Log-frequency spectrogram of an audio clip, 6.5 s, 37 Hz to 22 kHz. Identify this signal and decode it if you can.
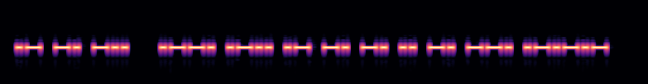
Morse code, heard as a keyed tone, about 25 wpm, 600 Hz. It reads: AND PLANNING.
